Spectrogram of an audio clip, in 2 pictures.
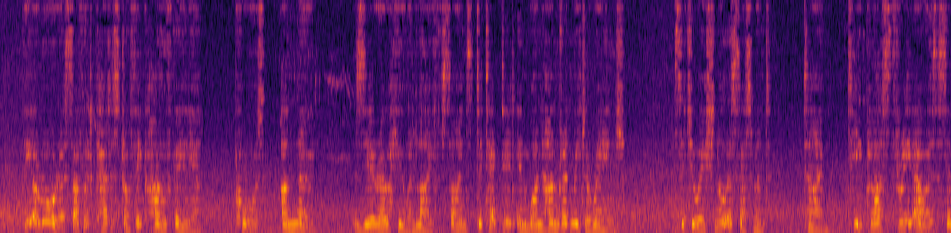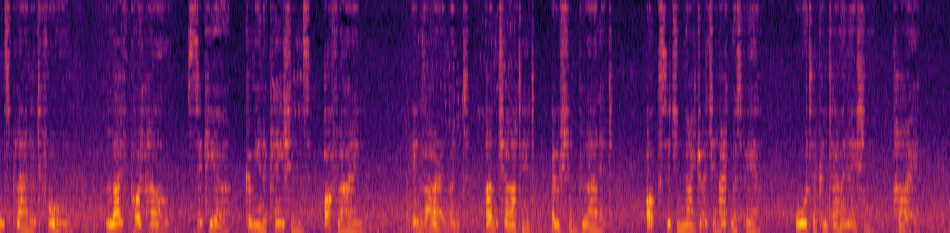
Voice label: AI Speech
